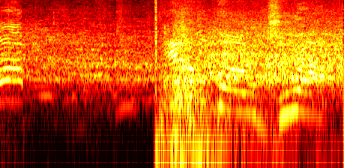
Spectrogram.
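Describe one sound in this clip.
A body slams heavily onto a ring mat.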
